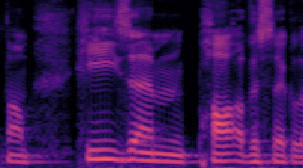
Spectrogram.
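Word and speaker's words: Tharmr: Like because Barnabas Thom, who his name's spelled like Thamia, and that's a way cooler name, Barnabas Thamia, but it's Barnabas Thom.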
